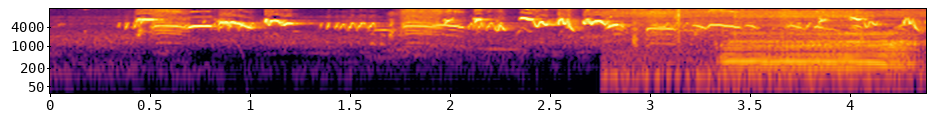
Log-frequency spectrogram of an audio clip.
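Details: A herd of village cattle looking for fresh grass. Dense high bird chirping fills the first half, then a loud, full moo begins and continues to the end.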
